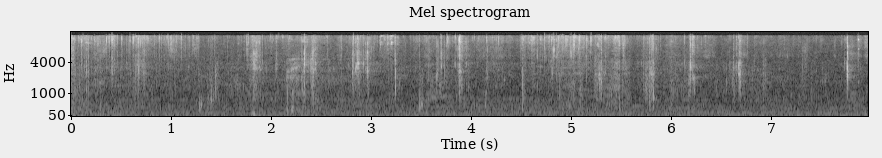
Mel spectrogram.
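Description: Faint close-up eating sounds of a man eating chicken biryani and fried chicken by hand: scattered small clicks, soft crunches and smacks of chewing over a low steady hum.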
